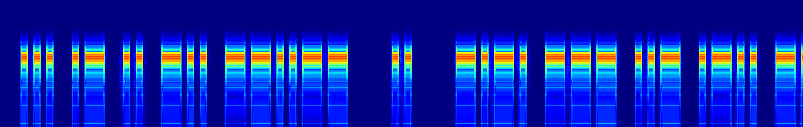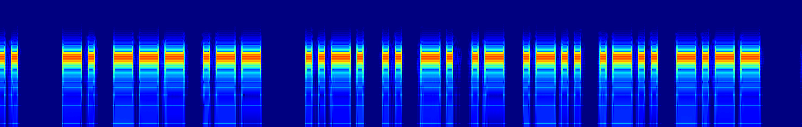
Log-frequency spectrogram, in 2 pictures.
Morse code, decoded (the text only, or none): SAID, I COULD NOW FINALLY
